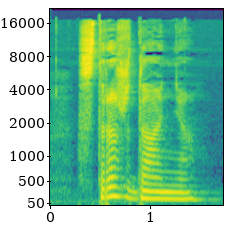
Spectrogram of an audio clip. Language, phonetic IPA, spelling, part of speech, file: Ukrainian, [strɐʒˈdanʲːɐ], страждання, noun, Uk-страждання.ogg
- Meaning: verbal noun of стражда́ти impf (straždáty): suffering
